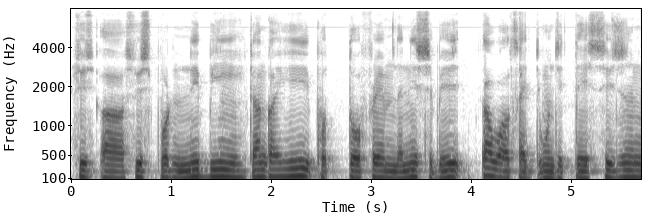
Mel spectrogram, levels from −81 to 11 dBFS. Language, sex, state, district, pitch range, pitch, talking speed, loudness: Rengma, male, Nagaland, Kohima, 110-120 Hz, 115 Hz, 210 wpm, -14 LUFS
